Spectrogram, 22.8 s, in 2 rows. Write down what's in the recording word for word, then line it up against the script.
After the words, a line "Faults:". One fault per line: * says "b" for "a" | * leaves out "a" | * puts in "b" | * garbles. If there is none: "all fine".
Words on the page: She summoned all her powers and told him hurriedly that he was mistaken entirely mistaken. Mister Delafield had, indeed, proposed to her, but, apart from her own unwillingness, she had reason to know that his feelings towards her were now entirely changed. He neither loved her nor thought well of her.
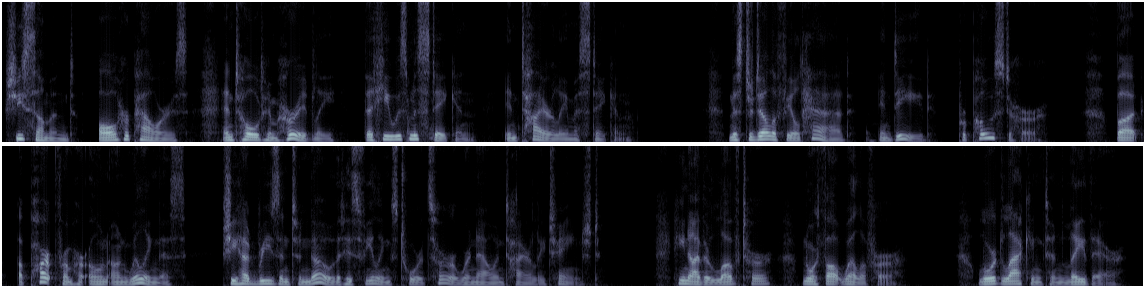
She summoned all her powers and told him hurriedly that he was mistaken entirely mistaken. Mister Delafield had, indeed, proposed to her, but, apart from her own unwillingness, she had reason to know that his feelings towards her were now entirely changed. He neither loved her nor thought well of her. Lord Lackington lay there
Faults:
* puts in "Lord Lackington lay there"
